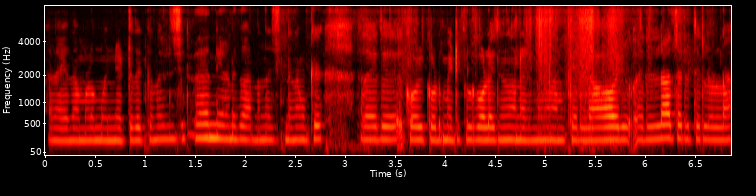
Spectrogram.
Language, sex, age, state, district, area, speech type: Malayalam, other, 30-45, Kerala, Kozhikode, urban, spontaneous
